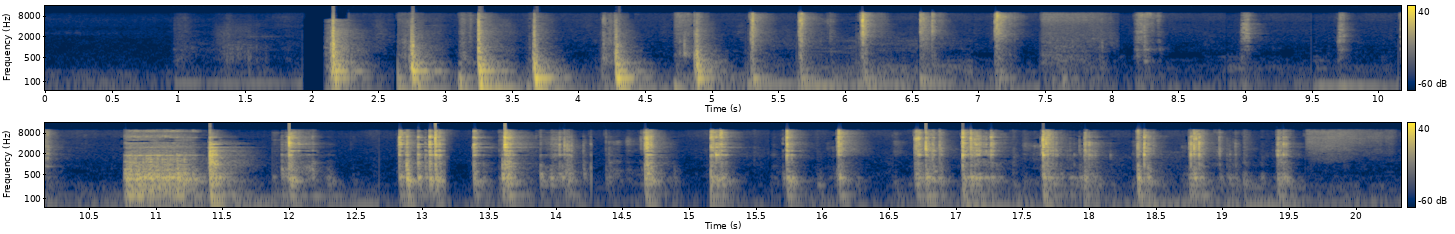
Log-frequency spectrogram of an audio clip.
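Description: Stationery being handled close up: a long run of sharp plastic clicks and knocks, two or three a second, as pens are set down one after another, with a short rushing scrape about eleven seconds in.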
